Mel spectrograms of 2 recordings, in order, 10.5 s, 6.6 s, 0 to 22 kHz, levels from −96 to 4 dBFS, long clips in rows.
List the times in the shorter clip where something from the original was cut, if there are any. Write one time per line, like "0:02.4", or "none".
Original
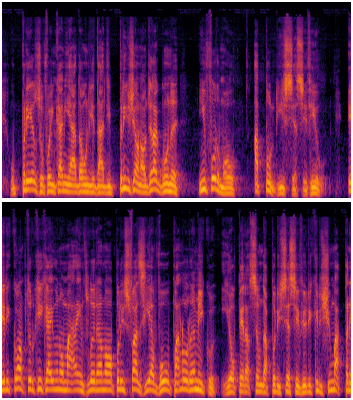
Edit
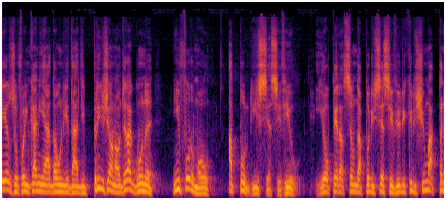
0:04.7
